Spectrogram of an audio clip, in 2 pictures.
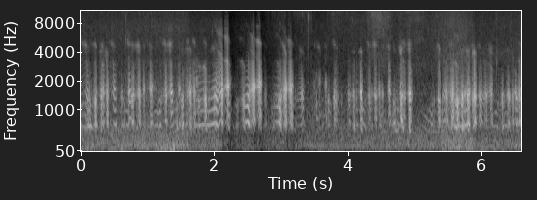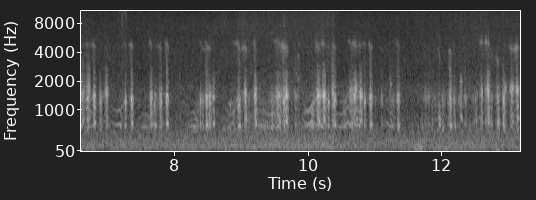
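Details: Wood Frogs calling in early spring at a vernal pool, a dense duck-like quacking chorus of short, clipped, overlapping notes repeated many times a second, with brief quieter gaps and a faint steady background hiss.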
